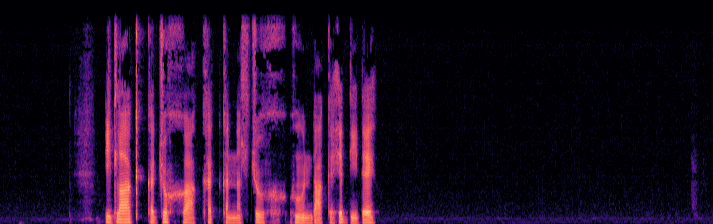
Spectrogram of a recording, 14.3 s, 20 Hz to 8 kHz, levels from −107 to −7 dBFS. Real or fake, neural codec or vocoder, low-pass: real; none; 7.2 kHz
